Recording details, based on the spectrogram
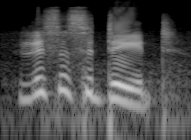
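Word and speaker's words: resuscitate: रिससिटेट। रिससिटेट में हम क्या कर रहे हैं? एस और सी अगेन साथ में आ रहा है तो हम सी को प्रोनाउंस नहीं कर रहे हैं।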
